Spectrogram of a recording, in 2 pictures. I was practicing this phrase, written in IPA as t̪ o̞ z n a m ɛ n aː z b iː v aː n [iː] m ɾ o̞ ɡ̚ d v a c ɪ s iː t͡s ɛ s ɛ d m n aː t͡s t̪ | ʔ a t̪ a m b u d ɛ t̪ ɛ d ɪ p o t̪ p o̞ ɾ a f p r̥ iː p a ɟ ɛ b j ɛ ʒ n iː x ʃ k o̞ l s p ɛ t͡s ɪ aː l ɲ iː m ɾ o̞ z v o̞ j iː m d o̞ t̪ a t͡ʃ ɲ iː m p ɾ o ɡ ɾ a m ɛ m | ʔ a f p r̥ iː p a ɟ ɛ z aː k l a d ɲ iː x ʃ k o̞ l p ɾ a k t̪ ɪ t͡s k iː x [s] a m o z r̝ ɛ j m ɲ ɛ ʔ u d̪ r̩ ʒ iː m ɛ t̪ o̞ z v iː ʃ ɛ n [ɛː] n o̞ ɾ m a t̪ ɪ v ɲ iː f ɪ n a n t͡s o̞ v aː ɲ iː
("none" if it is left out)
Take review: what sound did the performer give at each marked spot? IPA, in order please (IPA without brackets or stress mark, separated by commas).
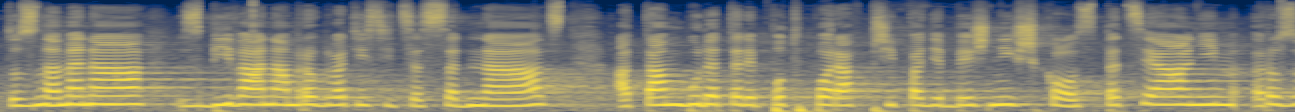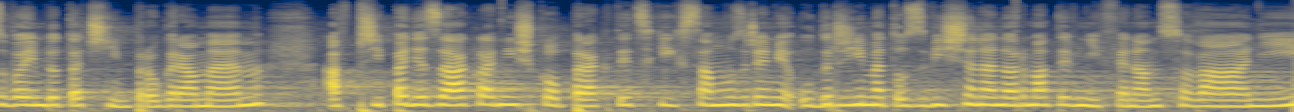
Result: aː, s, ɛː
